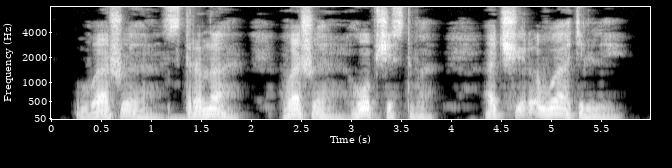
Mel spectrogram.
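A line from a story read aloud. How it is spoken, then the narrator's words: Hoarse wheezing whisper. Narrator (Russian): Его хватало только на хриплый, сипящий шепот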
